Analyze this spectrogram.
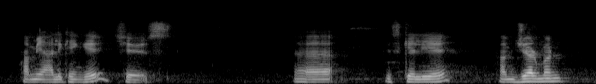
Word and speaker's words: Tschüss: तो इसको प्रोनाउंस करने के लिए आप यह कहेंगे चर्स।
